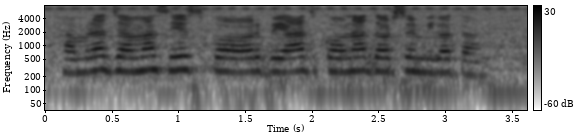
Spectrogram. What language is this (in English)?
Bhojpuri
